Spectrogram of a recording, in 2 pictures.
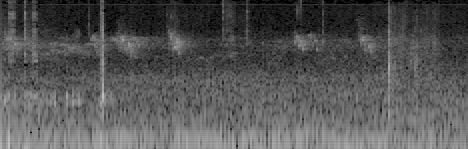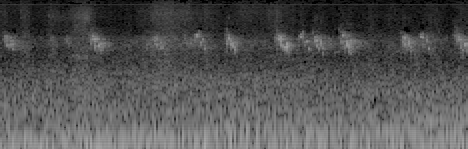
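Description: A songbird chirping over and over in short, high chirps about one or two a second, with a low rumble underneath and a few sharp clicks near the start and about four seconds in.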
